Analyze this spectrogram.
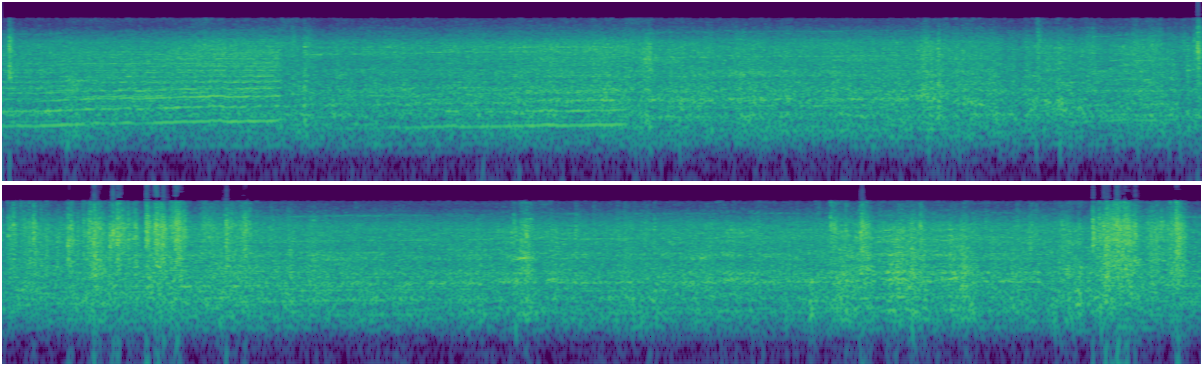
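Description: A rally car engine roars and revs hard.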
